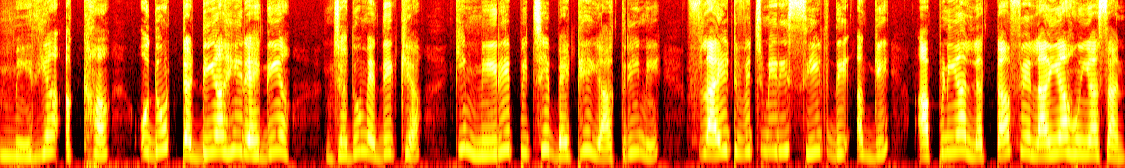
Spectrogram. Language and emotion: Punjabi, surprised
